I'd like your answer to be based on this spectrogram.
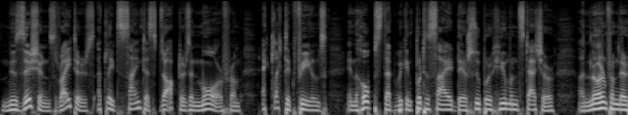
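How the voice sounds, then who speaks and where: A man's voice: mid-range voice, warm tone, dry recording, studio quality. A man hosting a podcast, asking friendly, curious questions and laughing along. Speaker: podcast host. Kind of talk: casual interview chat.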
